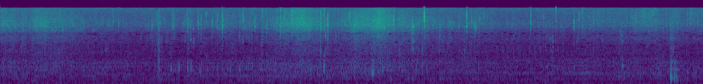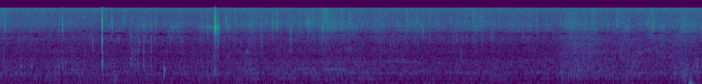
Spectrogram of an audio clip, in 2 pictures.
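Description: Mesh fish trap shaken out over a metal bucket: the netting rustles and a few sharp taps and knocks sound as small fish drop into the bucket and flap.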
